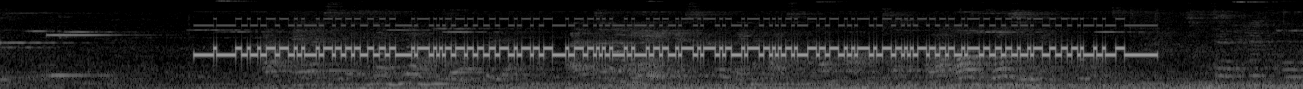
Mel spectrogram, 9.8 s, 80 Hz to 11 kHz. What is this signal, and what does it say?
TTY/TDD text telephone tones (45.45 baud Baudot), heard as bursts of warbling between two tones, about 400 Hz shift, 1600 Hz centre, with the noise of a subway station. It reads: PANK LIVES IN MARKKLEEBERG NEAR LEIPZIG.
